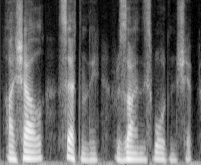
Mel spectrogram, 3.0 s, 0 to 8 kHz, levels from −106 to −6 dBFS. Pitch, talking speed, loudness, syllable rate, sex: 110 Hz, 120 wpm, -18 LUFS, 4.7 syllables/s, male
